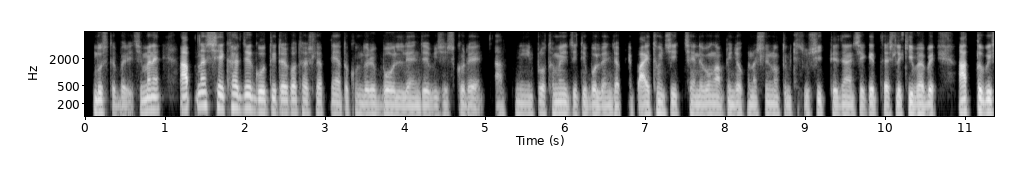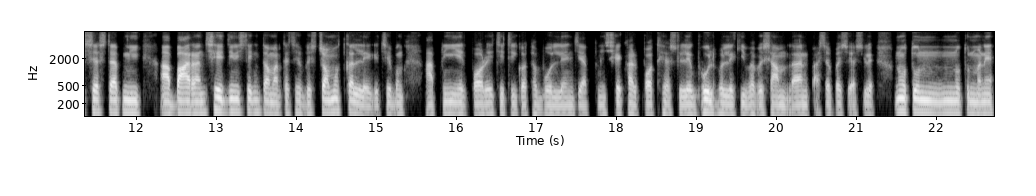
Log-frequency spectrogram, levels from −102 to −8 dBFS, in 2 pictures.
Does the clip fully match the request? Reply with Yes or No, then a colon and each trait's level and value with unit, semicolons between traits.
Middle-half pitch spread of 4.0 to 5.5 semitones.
No: average, 3.6 semitones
